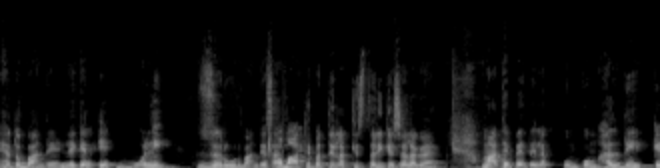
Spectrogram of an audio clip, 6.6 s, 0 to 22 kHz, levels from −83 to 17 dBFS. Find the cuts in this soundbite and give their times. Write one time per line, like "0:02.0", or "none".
none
